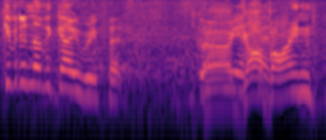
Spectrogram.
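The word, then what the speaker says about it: Garbiñe: see I think give it another go rert garbine garbine Mota spot on that's the one okay she's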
